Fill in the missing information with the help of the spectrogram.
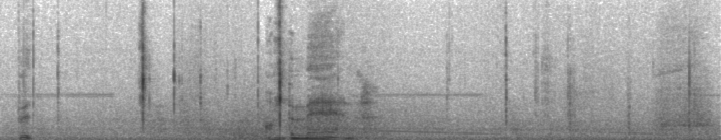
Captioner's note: none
